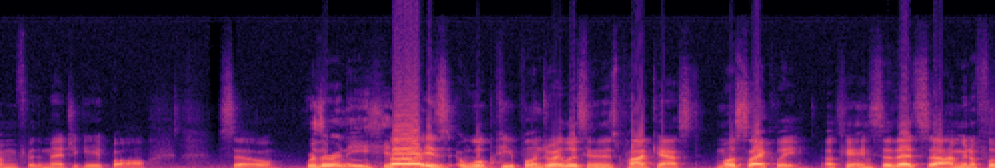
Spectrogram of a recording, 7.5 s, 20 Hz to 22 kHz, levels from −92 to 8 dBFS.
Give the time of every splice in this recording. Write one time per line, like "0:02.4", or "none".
0:01.3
